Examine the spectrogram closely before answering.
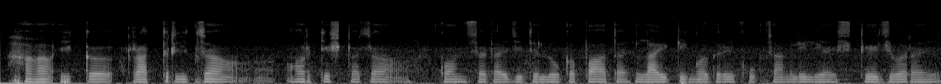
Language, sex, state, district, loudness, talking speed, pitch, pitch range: Marathi, male, Maharashtra, Chandrapur, -33 LUFS, 110 wpm, 120 Hz, 115-125 Hz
